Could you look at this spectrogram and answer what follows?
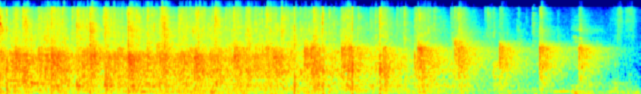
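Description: An audience applauds steadily, the clapping thinning out toward the end into scattered individual claps.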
